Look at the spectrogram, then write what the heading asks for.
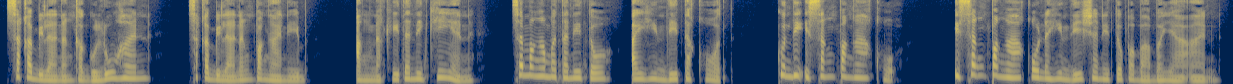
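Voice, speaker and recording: Narrator: woman with a slightly low voice, dramatic storytelling delivery, dry recording. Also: sing-song, moderate pace, mellow, no room sound.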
